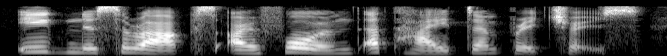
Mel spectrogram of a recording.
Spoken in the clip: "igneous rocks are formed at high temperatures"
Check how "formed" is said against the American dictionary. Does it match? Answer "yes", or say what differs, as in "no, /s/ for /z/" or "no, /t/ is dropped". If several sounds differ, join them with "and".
yes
